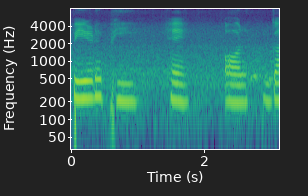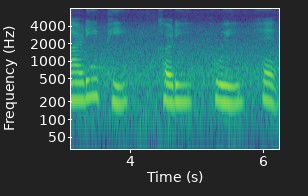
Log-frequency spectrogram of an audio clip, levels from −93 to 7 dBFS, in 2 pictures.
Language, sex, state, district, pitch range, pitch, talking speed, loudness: Hindi, female, Madhya Pradesh, Dhar, 195-220 Hz, 205 Hz, 85 wpm, -16 LUFS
